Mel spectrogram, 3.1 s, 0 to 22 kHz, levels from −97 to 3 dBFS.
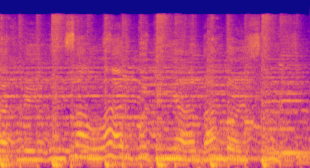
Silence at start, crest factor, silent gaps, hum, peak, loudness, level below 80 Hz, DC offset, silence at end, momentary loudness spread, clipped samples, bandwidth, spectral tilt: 0 s; 14 dB; none; none; 0 dBFS; -15 LUFS; -26 dBFS; under 0.1%; 0 s; 2 LU; under 0.1%; 16 kHz; -4 dB/octave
